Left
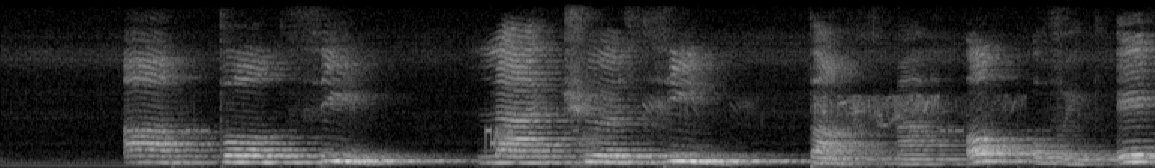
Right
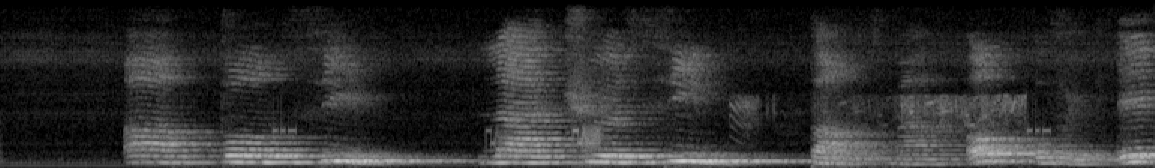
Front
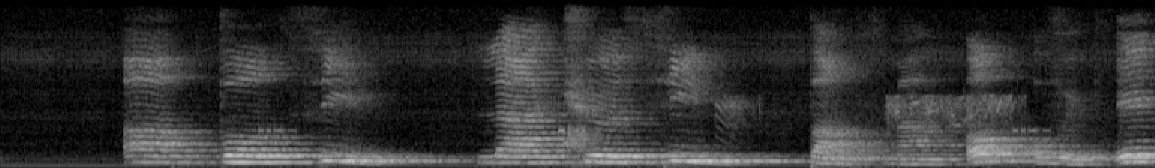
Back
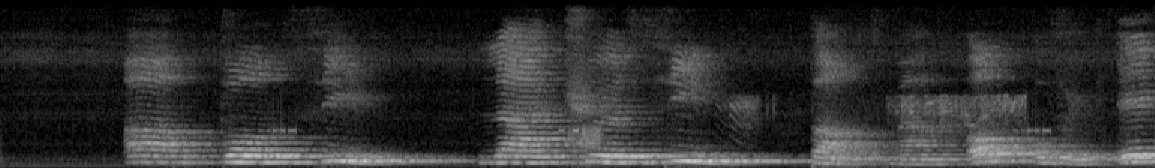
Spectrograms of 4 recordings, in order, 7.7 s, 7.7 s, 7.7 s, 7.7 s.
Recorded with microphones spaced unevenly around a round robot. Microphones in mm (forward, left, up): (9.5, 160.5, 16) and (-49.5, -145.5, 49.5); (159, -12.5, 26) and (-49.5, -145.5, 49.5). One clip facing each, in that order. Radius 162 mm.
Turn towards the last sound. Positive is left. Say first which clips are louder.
# even, front 1 dB
turn(degrees=55)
